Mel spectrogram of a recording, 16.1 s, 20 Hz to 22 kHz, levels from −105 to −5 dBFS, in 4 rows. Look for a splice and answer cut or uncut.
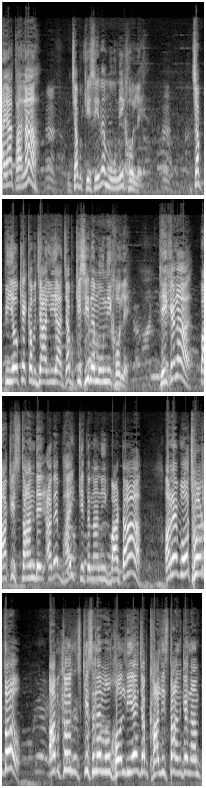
uncut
